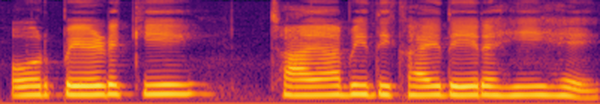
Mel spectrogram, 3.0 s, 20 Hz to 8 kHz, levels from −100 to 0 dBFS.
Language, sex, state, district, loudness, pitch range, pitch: Hindi, female, Rajasthan, Jaipur, -14 LUFS, 205-220 Hz, 210 Hz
